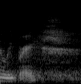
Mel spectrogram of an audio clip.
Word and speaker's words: Libre: Libra holiday parfum I I know it's not pronounced librae by the way I think it's pronounced like leave I'm pretty sure it's pronounced like that I can't speak French anywho I'ma say Libre Libre oh de parfum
